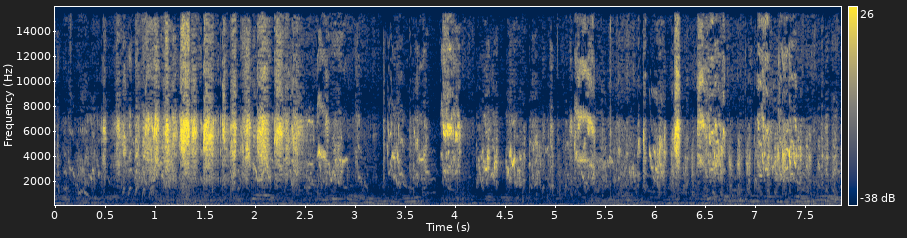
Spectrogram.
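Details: Loud budgerigar chatter while eating; rapid, raspy, squawking chirps pour out almost nonstop in rough bursts, mixed with high squeaky notes.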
